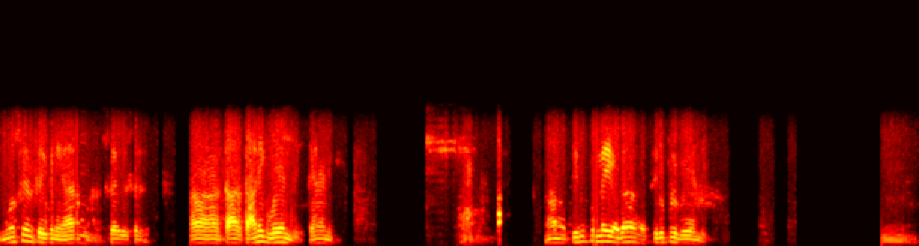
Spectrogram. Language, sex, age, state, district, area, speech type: Telugu, male, 45-60, Telangana, Bhadradri Kothagudem, urban, conversation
